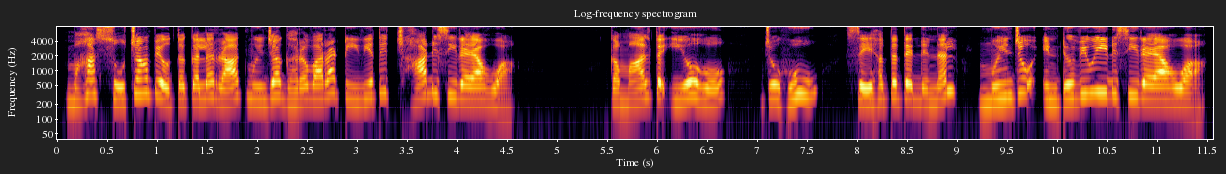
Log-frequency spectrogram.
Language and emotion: Sindhi, surprised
